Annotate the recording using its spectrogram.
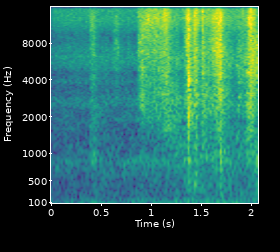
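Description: A picture-book page being turned by hand: a faint rustle of paper that starts about a second in and grows a little louder toward the end.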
